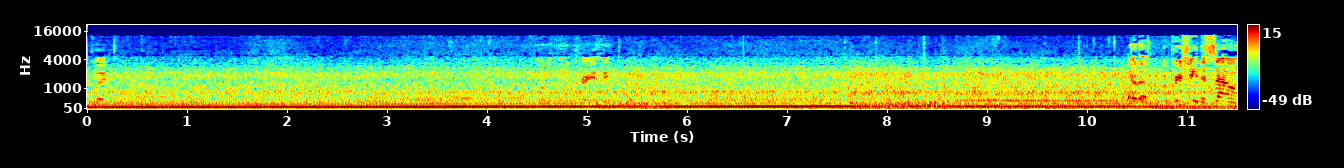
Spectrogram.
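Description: A car drives along a bumpy road and its steady engine and road rumble fill the cabin from close by, while someone talks continuously over it.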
